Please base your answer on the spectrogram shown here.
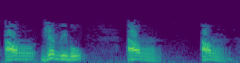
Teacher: يصطدم طرف اللسان مع ما يحاذيه من الحنك الأعلى، لكن يبقى هنا في الوسط يبقى فرجة بسيطة، فتحة بسيطة، لأن اللسان مقعر هكذا، اللسان مقعر هكذا. · Term: حرف الراء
